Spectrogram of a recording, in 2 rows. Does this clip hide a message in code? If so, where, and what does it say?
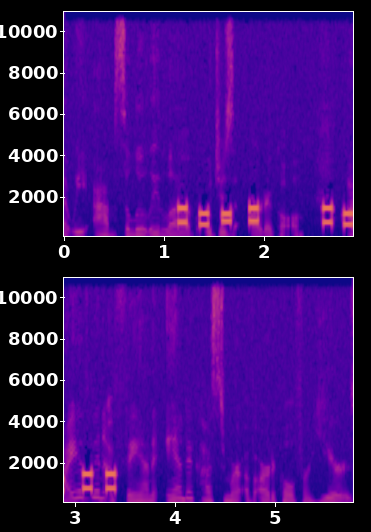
Yes: DTMF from 1.1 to 3.4 s, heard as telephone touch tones, dialled by hand, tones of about 90 ms, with speech in English. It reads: 6179 6166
